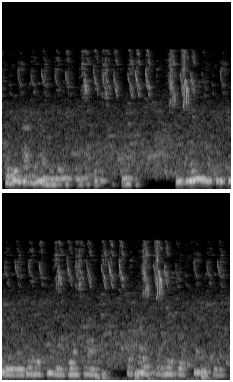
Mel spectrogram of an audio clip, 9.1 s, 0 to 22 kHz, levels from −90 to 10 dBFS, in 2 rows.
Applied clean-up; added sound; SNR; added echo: classical method WPE with log-MMSE.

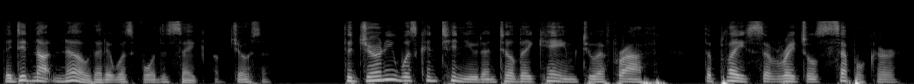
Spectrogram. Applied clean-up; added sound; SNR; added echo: none; none; none; none.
